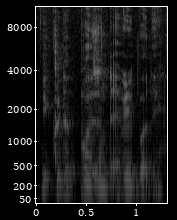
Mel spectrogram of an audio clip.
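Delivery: put-on Romanian accent, let down. Retelling what a disappointed manager said: imitating a romanian manager. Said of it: "That's a good impression".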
